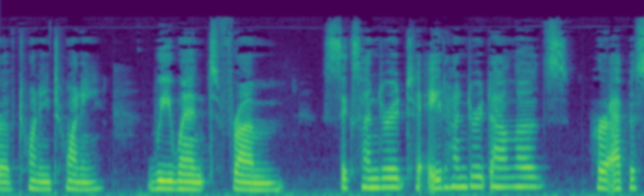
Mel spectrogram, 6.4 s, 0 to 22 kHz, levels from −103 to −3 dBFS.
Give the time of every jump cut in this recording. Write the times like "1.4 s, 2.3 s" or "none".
1.0 s, 2.9 s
